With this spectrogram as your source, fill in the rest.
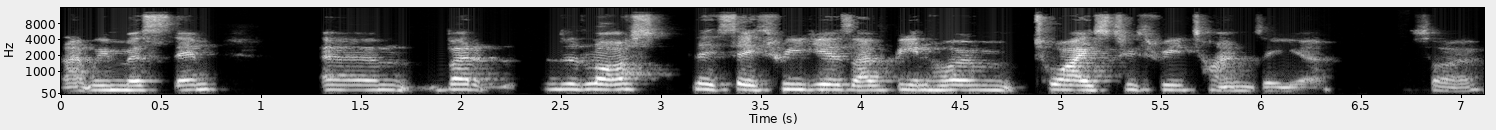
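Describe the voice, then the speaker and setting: A woman with a South African accent speaks at a fairly slow pace. Her medium-pitched voice sounds somewhat breathy. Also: fairly even intonation. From South Africa, Johannesburg. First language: Afrikaans. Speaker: show jumping rider. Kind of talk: casual interview.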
